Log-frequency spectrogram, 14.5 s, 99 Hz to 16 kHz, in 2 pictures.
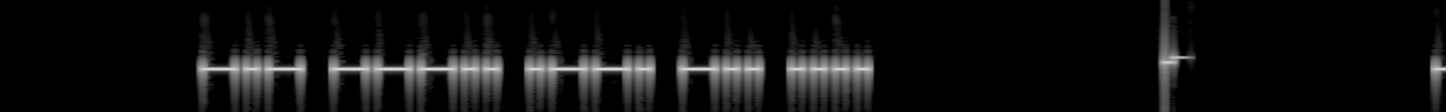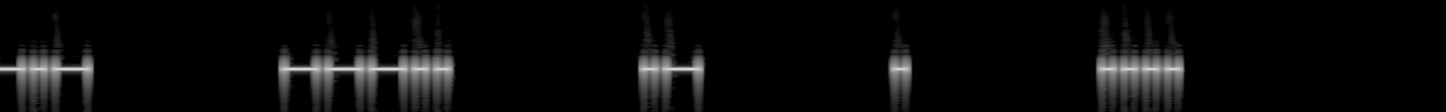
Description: Morse code, heard as a keyed tone, about 22 wpm, spaced as for 11 wpm, 700 Hz. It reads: K8PDH K8AEH
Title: USA Call Signs - 5 Characters - 6x Character Spacing - 22wpm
